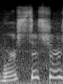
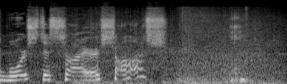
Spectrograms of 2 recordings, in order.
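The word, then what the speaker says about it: Worcestershire: Woristers sauce. Wait, is that how you say it? Worsture sauce.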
